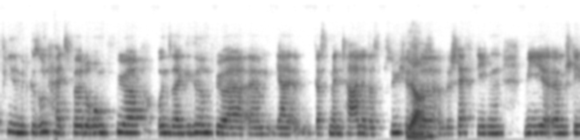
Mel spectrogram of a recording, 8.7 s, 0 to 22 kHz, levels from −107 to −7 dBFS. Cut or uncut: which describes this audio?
cut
